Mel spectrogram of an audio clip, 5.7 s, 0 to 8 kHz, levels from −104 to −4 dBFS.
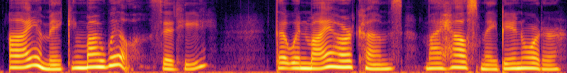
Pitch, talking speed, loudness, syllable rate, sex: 220 Hz, 190 wpm, -14 LUFS, 4.8 syllables/s, female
